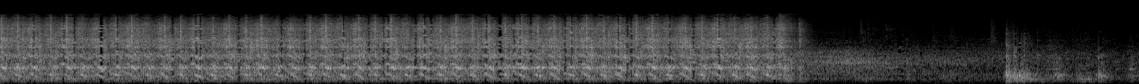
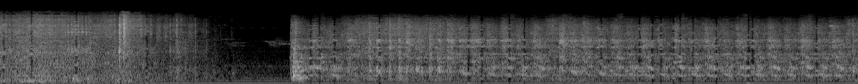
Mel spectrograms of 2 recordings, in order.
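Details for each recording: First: 1979 Triumph TR7 with rebuilt carburetors from a parts car, fuel tank drained then refilled: steady, even cranking about three turns a second for eight seconds with no firing; fuel pump not picking up, no fuel to the carbs. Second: Abandoned 1979 Triumph TR7 fitted with rebuilt carburetors swapped from a parts car: after a short crank it fires abruptly and settles into a steady idle with a busy, ticking top end; engine starts and idles.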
